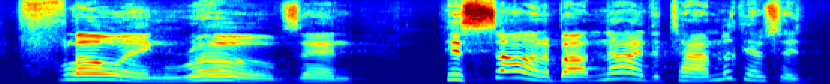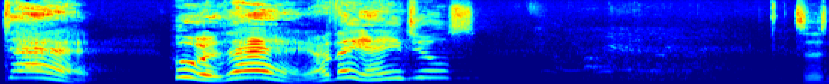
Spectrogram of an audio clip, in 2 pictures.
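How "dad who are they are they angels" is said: put-on high-pitched child's question, punched on WHO; wide-eyed boy. Nine-year-old son asks his dad in church, wide-eyed. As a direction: lightly play an amazed little boy. Son's awed question voiced in story.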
